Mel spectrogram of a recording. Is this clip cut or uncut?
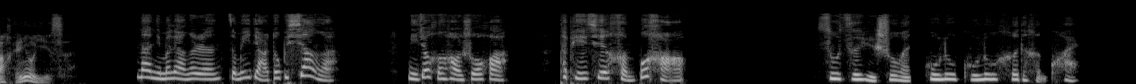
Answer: cut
